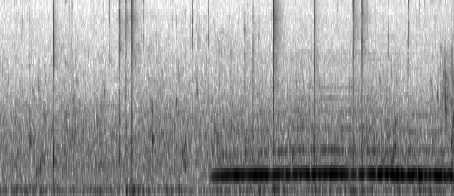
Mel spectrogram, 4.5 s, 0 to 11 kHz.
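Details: A big black wolf gives a long, steady, low howl that holds nearly level pitch after a quiet start, signalling its presence to its pack or answering calls; wolves 6–8 km away can hear and locate it.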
